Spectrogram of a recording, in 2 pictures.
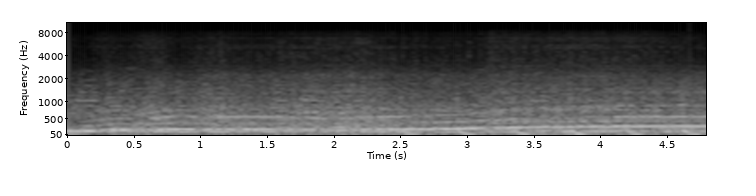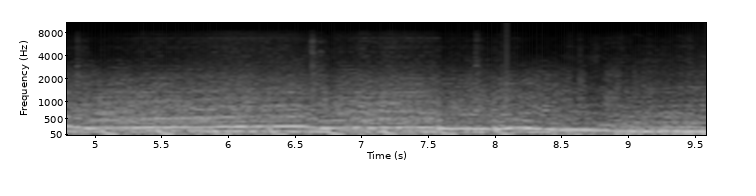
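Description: Renault Clio R3C rally car's engine revving hard under load, heard from inside the cabin: the pitch climbs over the first few seconds, drops at a gear change about five seconds in, climbs again, then falls away steadily near the end.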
